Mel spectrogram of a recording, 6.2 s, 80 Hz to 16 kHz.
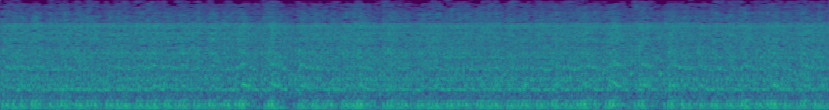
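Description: Yamaha R6 sport motorcycle's inline-four engine idling steadily.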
